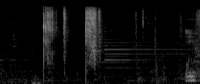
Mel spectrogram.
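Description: Clear packing tape being pulled off its roll: two short, loud rasps about half a second and a second in, then a quieter buzzing peel.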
